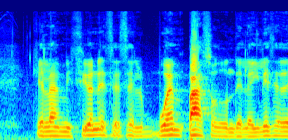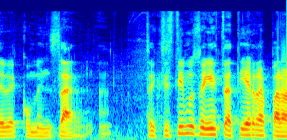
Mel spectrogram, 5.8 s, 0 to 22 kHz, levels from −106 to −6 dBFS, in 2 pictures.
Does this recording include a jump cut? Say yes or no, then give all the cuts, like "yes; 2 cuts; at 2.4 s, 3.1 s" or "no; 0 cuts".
yes; 1 cut; at 4.3 s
